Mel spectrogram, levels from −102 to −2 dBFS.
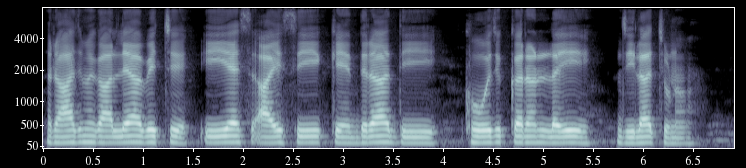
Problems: continuous background conversations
